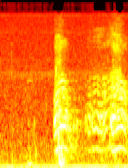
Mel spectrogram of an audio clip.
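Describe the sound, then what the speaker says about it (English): Short dog vocalization from a video game sound pack, recorded from a real dog: a brief bark-like yelp followed by a second whining call, fairly close and clear with no talking. "Every dog sound is a clip of Gabe the dog, dog source"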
